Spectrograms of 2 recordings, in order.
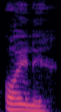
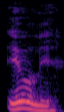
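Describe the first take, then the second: First: The name starts with an 'oy' sound. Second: The name starts with an 'eh-oo' sound. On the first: This is the original German pronunciation. "só que ele é alemão, aí costuma se é, pronunciar Euler" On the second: This is how it is read in Portuguese. "chama Euler, assim, em português"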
